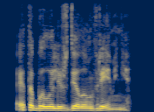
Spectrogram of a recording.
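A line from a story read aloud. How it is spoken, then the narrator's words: Mumbling. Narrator (Russian): бормочет Маунтбеттен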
